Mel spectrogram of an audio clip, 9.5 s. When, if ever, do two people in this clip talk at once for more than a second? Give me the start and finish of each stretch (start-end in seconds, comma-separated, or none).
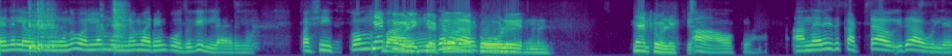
3.7-5.1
